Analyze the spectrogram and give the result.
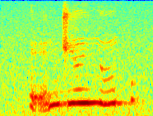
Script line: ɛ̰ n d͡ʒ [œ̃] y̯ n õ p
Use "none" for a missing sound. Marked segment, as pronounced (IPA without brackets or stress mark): œ̃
